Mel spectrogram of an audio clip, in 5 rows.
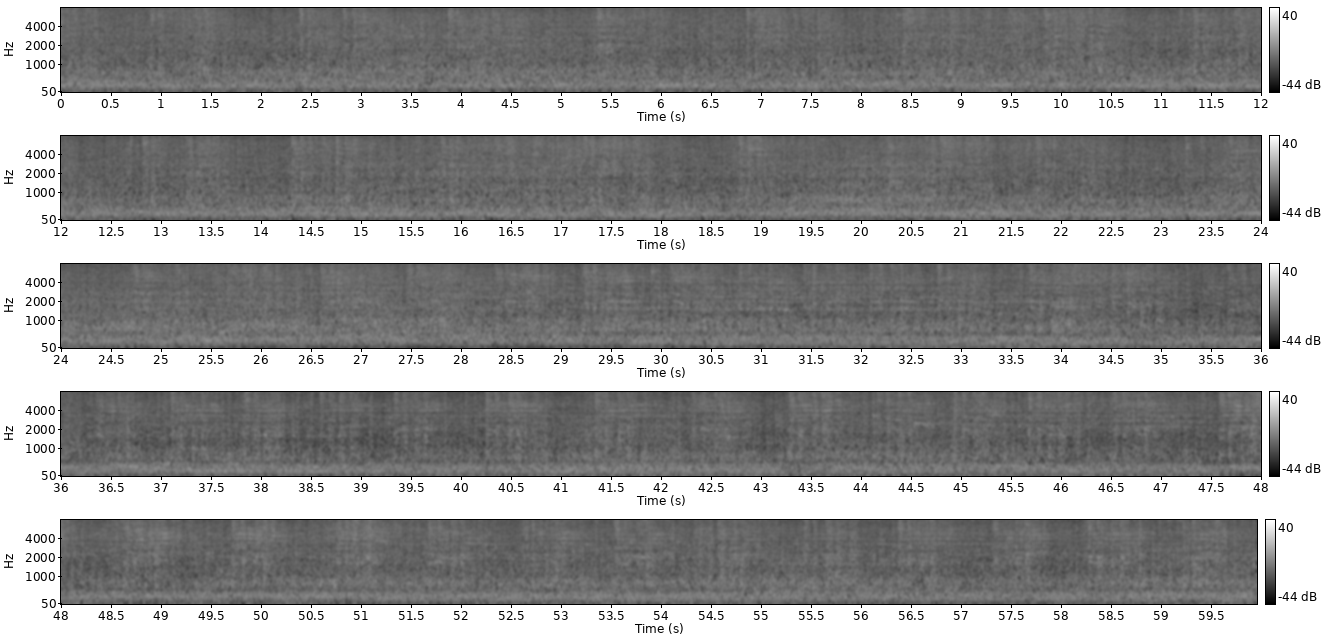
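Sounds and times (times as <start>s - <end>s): clacks over rail joints: 0.0s - 59.9s
freight car wheels rumbling on rail: 0.0s - 59.9s.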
